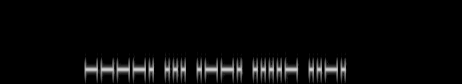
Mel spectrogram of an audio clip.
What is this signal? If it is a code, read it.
Morse code, heard as a keyed tone, about 29 wpm, 700 Hz. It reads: 9SP4F
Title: Code Groups - 5 Letter:Numbers - 30wpm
